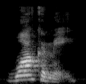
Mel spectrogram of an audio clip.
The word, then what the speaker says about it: wakame: And so it's pronounced wacami.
